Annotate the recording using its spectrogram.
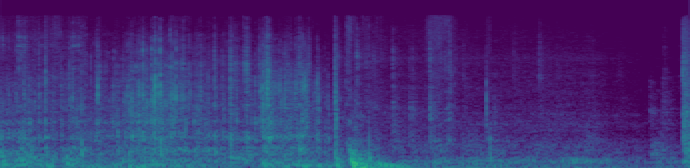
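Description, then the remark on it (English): A dull thud of an elevator door sliding shut, followed by the steady low hum of the motor running underneath a faint mechanical rattle. “Let's go, Herman, quickly! The elevator!”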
